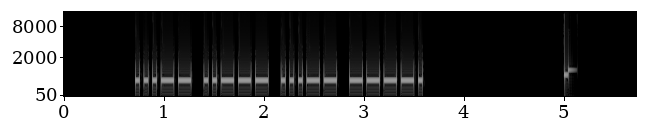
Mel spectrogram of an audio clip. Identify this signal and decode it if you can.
Morse code, heard as a keyed tone, about 28 wpm, 700 Hz. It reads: 3239
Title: Numbers - 4-Digit 28wpm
